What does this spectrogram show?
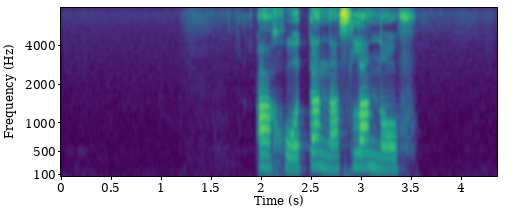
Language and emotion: Russian, neutral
